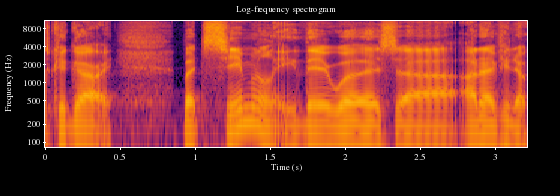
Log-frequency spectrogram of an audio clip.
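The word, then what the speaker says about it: K'gari: But Kagari. Yeah, Kagari. There you go. So it's Kagari.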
